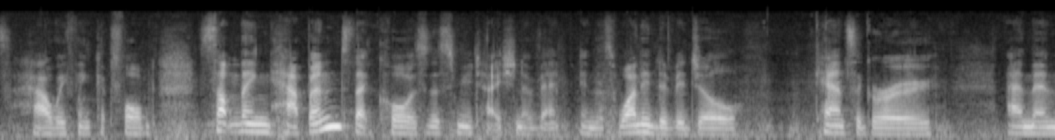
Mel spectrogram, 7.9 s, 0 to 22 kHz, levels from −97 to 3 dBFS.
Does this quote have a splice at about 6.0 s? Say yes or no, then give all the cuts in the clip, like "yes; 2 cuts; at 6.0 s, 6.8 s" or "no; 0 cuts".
no; 1 cut; at 1.5 s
